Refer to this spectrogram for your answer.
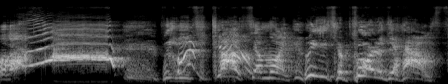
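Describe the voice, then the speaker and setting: A cartoonish character voice shouts at an extremely high pitch. The pace is fairly slow. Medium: puppet. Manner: frantic, excitable.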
